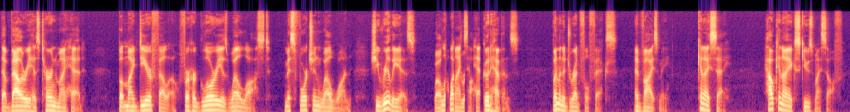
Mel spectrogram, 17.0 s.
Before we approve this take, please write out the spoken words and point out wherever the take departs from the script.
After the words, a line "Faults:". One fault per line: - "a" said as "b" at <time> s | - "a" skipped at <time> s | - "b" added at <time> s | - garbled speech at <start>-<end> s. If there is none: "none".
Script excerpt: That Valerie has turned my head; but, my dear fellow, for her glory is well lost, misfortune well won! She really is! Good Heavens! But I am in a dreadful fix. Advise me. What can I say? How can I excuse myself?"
That Valerie has turned my head; but, my dear fellow, for her glory is well lost, misfortune well won! She really is! [garbled] Good Heavens! But am in a dreadful fix. Advise me. Can I say? How can I excuse myself?"
Faults:
- garbled speech at 8.7-9.6 s
- "I" skipped at 11.2 s
- "What" skipped at 13.4 s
